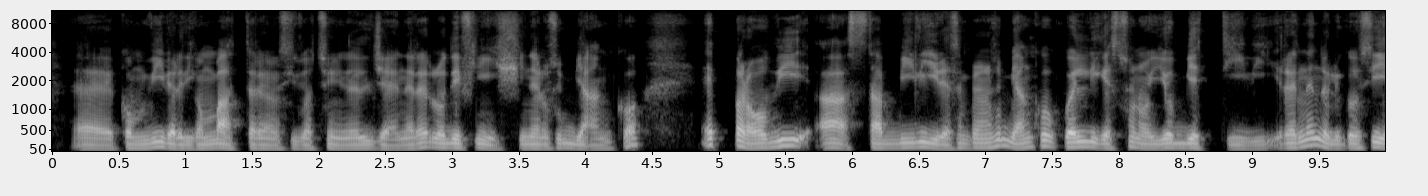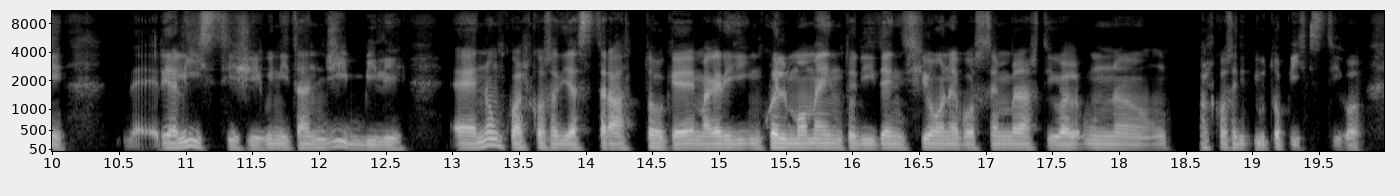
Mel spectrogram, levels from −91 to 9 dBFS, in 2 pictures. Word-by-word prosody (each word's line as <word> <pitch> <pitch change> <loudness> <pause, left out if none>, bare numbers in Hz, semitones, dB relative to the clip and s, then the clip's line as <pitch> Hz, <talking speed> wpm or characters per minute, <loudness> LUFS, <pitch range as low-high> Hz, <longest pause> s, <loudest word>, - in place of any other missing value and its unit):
ehm, 75 -2 -2
convivere, 90 +2 +1
di 80 - -2
combattere 85 -2 0
con 75 -2 -4
situazioni 80 +1 -5
del 80 +1 -1
genere; 80 +6 -1
lo 105 -2 +1
definisci 90 -4 -2
nero 85 -1 -1
su 95 +4 -4
bianco, 75 -5 -2 0.4
e 155 +1 -1
provi 110 +9 +3
a 100 0 +2
stabilire, 95 -1 0
sempre 95 +4 -2
nero 105 - -1
su 140 - +1
bianco, 110 +3 +1
quelli 110 0 +5
che 95 - +1
sono 105 -6 -2
gli 85 +3 0
obiettivi, 80 -5 -2
rendendoli 100 - +2
così, 90 -1 0 0.4
beh, - - -9
realistici, 95 - -1
quindi 95 -2 -1
tangibili, 90 - -2 0.3
e 95 0 +3
non 150 -2 +2
qualcosa 95 0 0
di 90 - 0
astratto, 90 +2 +1
che 90 +1 +5
magari 90 0 +2
in 95 0 -3
quel 100 +3 +6
momento 95 0 +2
di 90 0 -2
tensione 95 +1 +1
può 90 - +1
sembrarti 90 -1 -2
qual 90 0 +3
un 90 -1 -3
un 85 0 -4 0.2
qualcosa 90 -1 -5
di 90 - -6
utopistico. 85 - -5
90 Hz, 155 wpm, -25 LUFS, 85-100 Hz, 0.4 s, quel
